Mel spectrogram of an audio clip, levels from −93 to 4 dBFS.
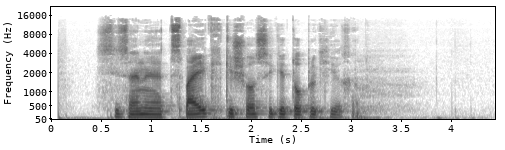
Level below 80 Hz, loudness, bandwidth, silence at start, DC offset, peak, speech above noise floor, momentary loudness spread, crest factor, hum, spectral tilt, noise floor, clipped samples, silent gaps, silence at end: -48 dBFS; -22 LUFS; 15.5 kHz; 0.1 s; under 0.1%; -2 dBFS; 36 dB; 13 LU; 22 dB; none; -4.5 dB/octave; -57 dBFS; under 0.1%; none; 0.55 s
